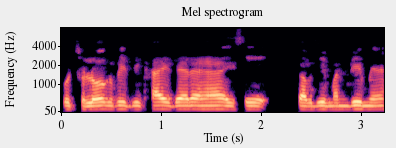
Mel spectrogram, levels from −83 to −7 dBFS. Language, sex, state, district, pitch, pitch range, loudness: Hindi, male, Bihar, Saharsa, 120 Hz, 115-125 Hz, -17 LUFS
